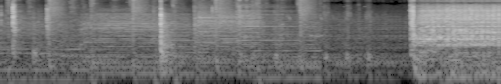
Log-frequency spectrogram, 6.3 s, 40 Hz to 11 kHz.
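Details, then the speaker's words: 1955 Willys Jeep fitted with a Chevy 283 engine, cold morning start: several seconds of slow, uneven cranking with sputters before it finally catches and roars. Owner calls it an awful start and thinks it needs some work; hard cold start with long cranking. "wow so it started I would say a pretty awful start but it started I don't know probably needs a little love"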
